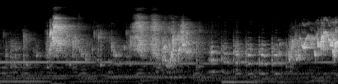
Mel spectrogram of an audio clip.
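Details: Budgie warbling heard as swelling waves of hissy, high chatter with squeaks, separated by quieter moments, over a faint low hum.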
